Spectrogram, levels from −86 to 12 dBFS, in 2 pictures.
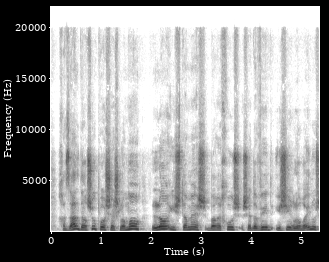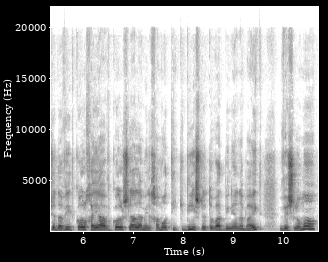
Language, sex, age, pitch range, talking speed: Hebrew, male, 20-39, 160-210 Hz, 125 wpm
